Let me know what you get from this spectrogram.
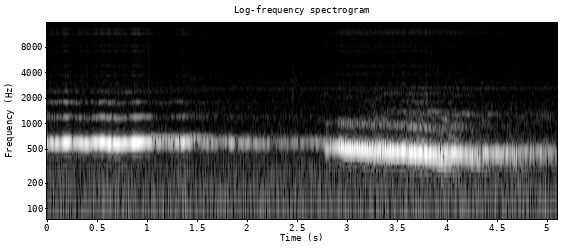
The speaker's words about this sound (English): Whales. Yep.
